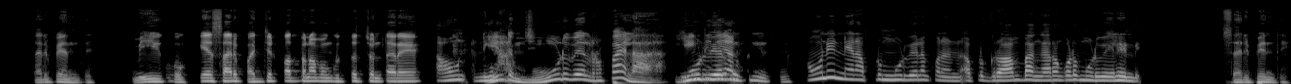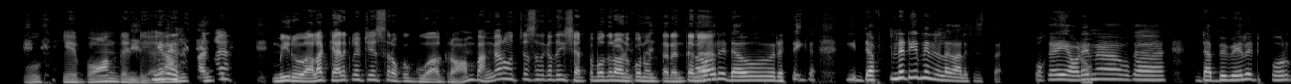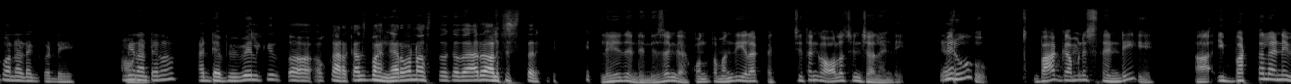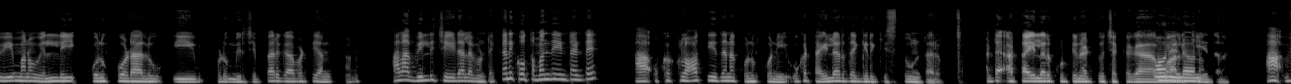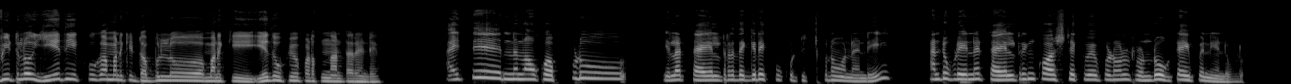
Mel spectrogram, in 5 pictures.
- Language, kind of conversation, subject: Telugu, podcast, బడ్జెట్ పరిమితి ఉన్నప్పుడు స్టైల్‌ను ఎలా కొనసాగించాలి?
- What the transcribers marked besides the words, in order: in English: "బడ్జెట్"; other background noise; in English: "గ్రామ్"; chuckle; laughing while speaking: "నేను ఆ"; in English: "కాలిక్యులేట్"; in English: "షర్ట్"; laughing while speaking: "అవునండి. అవునండి"; in English: "డెఫినిట్‍గా"; chuckle; lip smack; in English: "టైలర్"; lip smack; in English: "టైలర్"; in English: "టైలర్"; in English: "టైలరింగ్ కాస్ట్"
